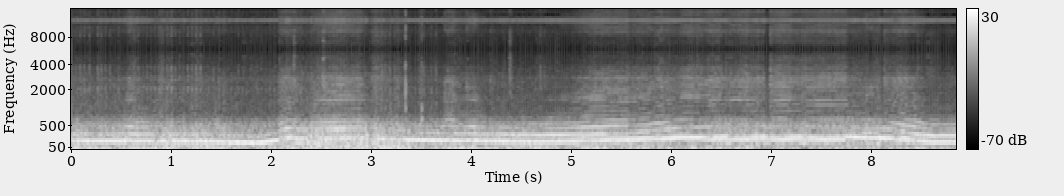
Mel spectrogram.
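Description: Rally car engine heard from inside the cockpit under hard driving, its pitch sagging, then jumping up sharply about two seconds in. It climbs again around five to six seconds in and drops near the end as the revs change with throttle and gear changes.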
